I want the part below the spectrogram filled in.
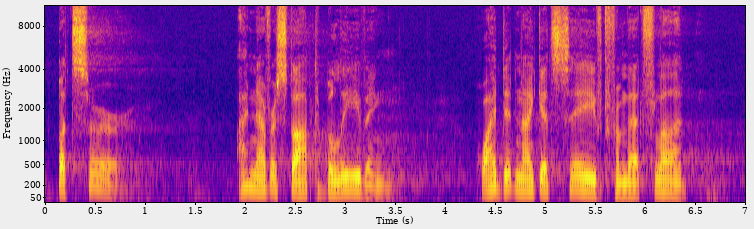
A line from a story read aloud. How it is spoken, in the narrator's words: Peter and exclaims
